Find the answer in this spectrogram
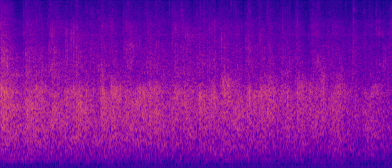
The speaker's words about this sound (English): This is the word of our Lord. Probably deserves a round of applause for that.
